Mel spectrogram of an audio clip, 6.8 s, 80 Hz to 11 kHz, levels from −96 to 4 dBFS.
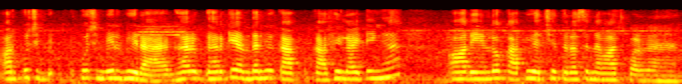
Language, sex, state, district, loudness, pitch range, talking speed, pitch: Hindi, female, Bihar, Patna, -19 LUFS, 215-245 Hz, 235 wpm, 230 Hz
